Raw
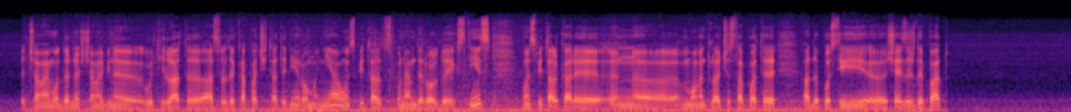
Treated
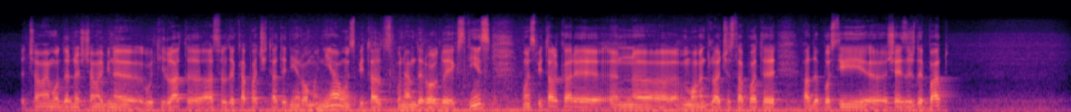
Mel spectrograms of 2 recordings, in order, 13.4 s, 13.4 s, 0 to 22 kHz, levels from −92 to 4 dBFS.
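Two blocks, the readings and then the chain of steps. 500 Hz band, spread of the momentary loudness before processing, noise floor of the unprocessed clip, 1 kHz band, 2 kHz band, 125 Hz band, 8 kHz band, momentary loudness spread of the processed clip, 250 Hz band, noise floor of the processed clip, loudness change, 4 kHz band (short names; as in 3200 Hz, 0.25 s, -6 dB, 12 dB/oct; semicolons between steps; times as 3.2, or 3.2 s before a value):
+0.5 dB, 4 LU, -49 dBFS, +0.5 dB, +0.5 dB, +1.0 dB, -3.0 dB, 4 LU, +0.5 dB, -46 dBFS, +0.5 dB, -0.5 dB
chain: high shelf 9000 Hz -11.5 dB; de-hum 56.57 Hz, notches 23; AGC; gain -4.5 dB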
